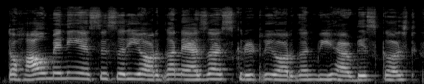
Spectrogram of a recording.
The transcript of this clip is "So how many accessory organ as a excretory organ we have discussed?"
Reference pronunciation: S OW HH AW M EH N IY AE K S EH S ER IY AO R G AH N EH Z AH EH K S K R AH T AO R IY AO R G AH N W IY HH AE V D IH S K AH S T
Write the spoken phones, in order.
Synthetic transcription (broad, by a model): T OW HH AW M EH N IY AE S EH S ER IY AO R G AH N EH Z AH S K R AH T R IY AO R G AH N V IY HH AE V D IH S K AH S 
